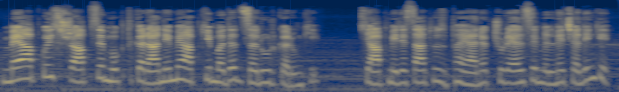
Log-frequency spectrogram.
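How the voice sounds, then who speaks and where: Brave cartoon girl, played by a woman: compassionate, earnest, gentle, light music underneath. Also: mid-range voice, fairly even intonation, fairly quick, lightly acted. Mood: determined. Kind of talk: children's cartoon story dialogue.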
